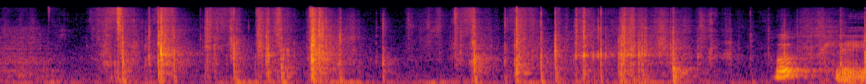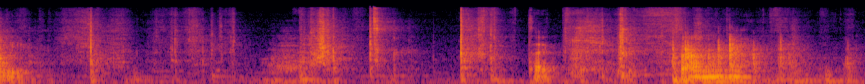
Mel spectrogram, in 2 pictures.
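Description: Oracle cards handled in the hands and laid on a table: the deck is shuffled and sorted, and cards are slid out and set down. This gives many short, crisp card clicks and snaps at an uneven pace.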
